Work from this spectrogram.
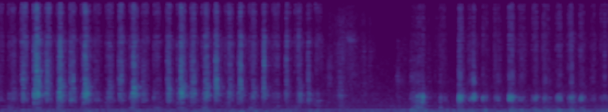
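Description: A wooden stylus makes rapid, repeated scratch strokes across a flat black-coated scratch art card held flat by hand, removing the coating. Each stroke is a short, dry, bright rasp with little low end. The strokes soften briefly in the middle before the quick scratching resumes.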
